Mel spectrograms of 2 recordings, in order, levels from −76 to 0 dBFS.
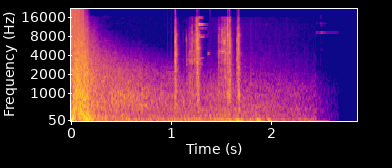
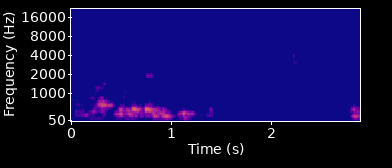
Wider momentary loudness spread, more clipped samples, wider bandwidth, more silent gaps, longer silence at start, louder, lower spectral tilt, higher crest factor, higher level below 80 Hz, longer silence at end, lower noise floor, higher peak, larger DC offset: first, 18 LU vs 10 LU; first, 2% vs under 0.1%; first, over 20 kHz vs 5.8 kHz; neither; about the same, 0 s vs 0.05 s; first, -11 LUFS vs -43 LUFS; second, -3 dB/octave vs -8 dB/octave; second, 12 dB vs 18 dB; first, -22 dBFS vs -86 dBFS; first, 0.4 s vs 0 s; second, -33 dBFS vs under -90 dBFS; first, 0 dBFS vs -28 dBFS; neither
